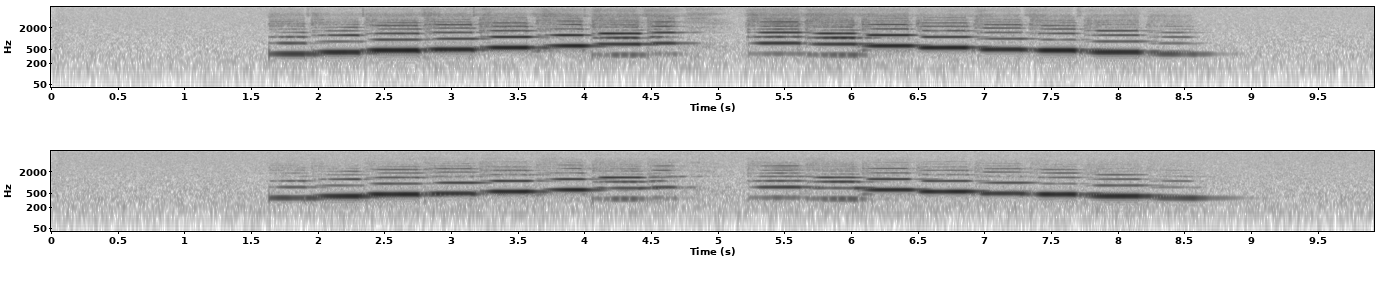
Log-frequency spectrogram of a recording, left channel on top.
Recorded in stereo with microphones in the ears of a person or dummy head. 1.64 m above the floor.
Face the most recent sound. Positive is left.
turn(degrees=40)  # may be behind; listen again after turning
